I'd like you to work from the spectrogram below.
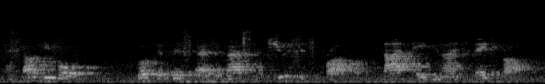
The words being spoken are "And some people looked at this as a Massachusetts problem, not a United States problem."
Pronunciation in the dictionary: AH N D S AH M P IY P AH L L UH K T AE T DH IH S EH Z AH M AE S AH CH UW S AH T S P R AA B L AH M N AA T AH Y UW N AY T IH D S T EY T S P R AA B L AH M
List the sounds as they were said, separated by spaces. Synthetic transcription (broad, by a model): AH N S AH M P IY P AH L L UH K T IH T DH IH S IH Z AH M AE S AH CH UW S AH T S P R AA B L AH M N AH T AH Y UW N AY T IH D S T EY T S P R AA B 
